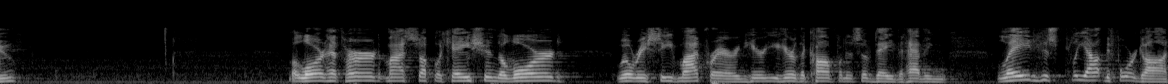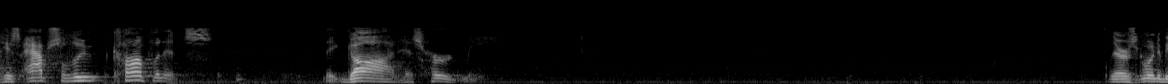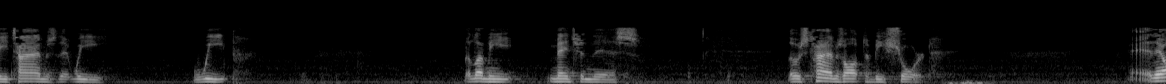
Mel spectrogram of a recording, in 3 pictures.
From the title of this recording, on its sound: Ketha Heights Baptist Church ~ Live Broadcast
